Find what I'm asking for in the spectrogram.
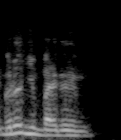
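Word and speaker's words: Groningen: que es el el Groninger, creo que se pronuncia así, ¿no, Matador? – Eh, sí, Groninger.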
